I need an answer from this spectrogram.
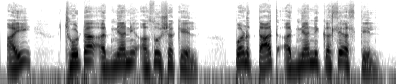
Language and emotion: Marathi, neutral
